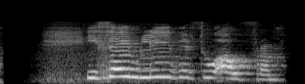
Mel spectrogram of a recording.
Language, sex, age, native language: Icelandic, male, 10, Icelandic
